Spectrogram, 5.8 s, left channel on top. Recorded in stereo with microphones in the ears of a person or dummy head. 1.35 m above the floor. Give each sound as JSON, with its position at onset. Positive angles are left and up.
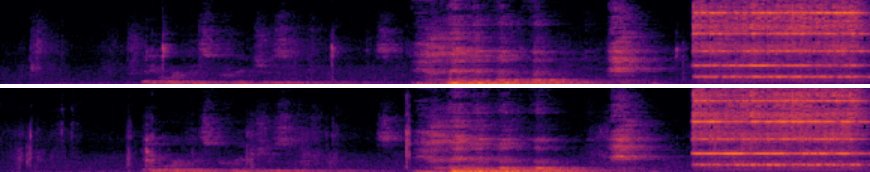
{"t": 0.9, "sound": "a man speaking", "side_deg": 25, "distance_m": 0.7}
{"t": 2.7, "sound": "a giggle", "side_deg": 60, "distance_m": 1.1}
{"t": 4.6, "sound": "a phone ringing", "side_deg": -40, "distance_m": 1.6}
